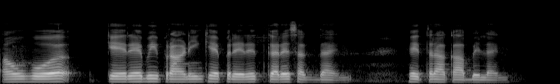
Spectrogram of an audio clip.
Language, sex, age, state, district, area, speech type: Sindhi, male, 18-30, Gujarat, Surat, urban, spontaneous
